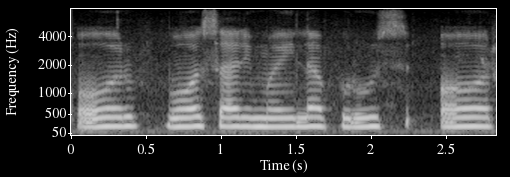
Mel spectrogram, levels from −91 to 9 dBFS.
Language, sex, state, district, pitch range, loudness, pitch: Hindi, female, Rajasthan, Barmer, 205-215 Hz, -14 LUFS, 215 Hz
